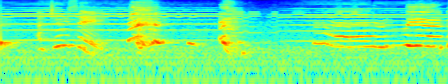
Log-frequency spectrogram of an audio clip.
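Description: A woman crying: three sharp, gasping sobs about a second apart, then a drawn-out wavering wail near the end.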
